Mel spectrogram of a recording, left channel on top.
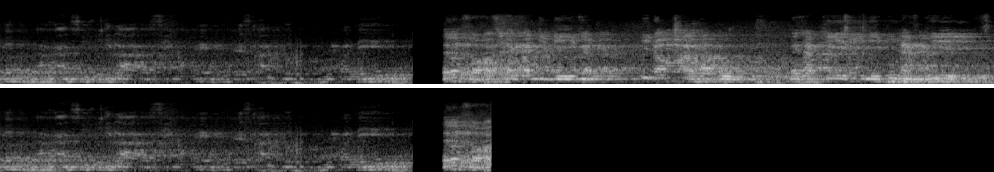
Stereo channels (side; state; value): right; drops out; at 5.0 s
